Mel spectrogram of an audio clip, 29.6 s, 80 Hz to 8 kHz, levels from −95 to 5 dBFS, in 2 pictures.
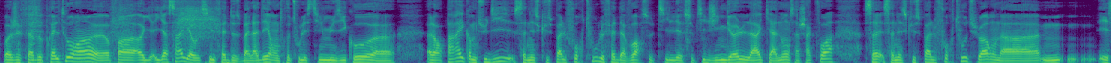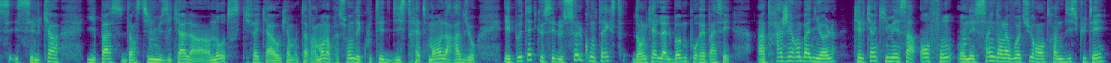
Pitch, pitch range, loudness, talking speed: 130 Hz, 115-155 Hz, -21 LUFS, 245 wpm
